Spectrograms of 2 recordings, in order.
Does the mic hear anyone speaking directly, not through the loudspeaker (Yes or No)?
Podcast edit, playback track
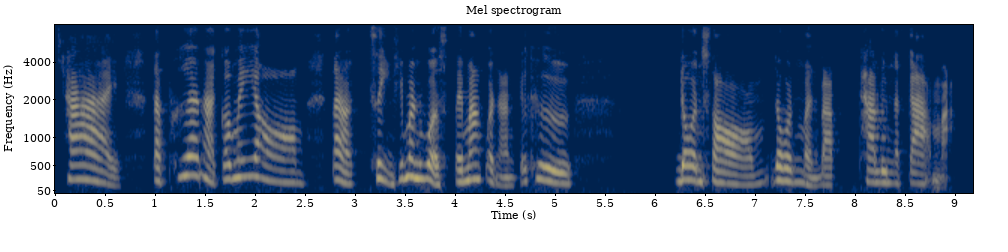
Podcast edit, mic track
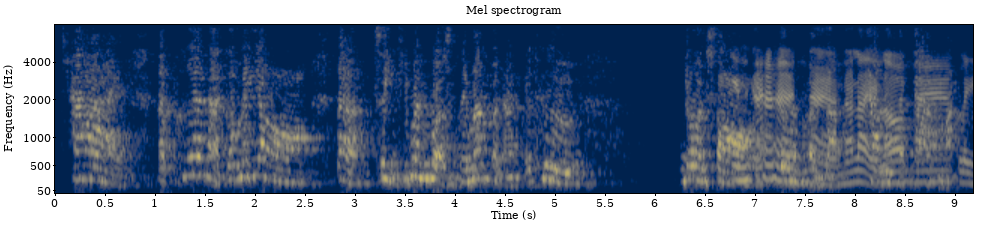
Yes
